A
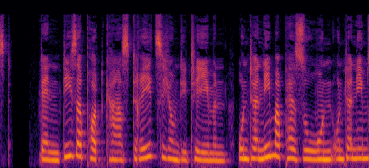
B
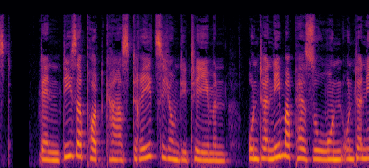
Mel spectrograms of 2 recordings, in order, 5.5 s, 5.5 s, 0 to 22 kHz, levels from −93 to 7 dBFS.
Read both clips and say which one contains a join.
A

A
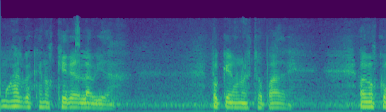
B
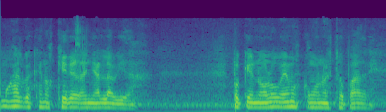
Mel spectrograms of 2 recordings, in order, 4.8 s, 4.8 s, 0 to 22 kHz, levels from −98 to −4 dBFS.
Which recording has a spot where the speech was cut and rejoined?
A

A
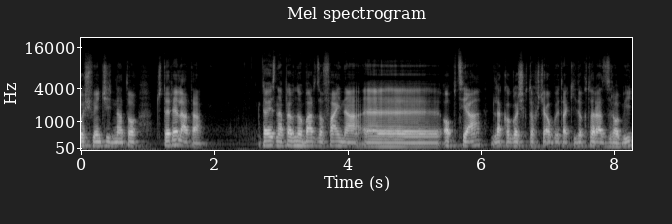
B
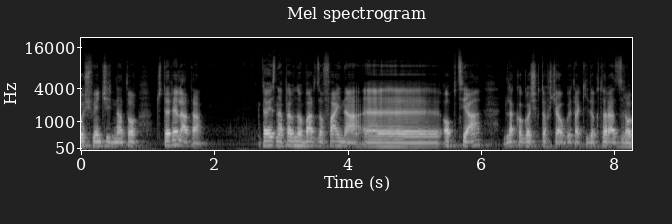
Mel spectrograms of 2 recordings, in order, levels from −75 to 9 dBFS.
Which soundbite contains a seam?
A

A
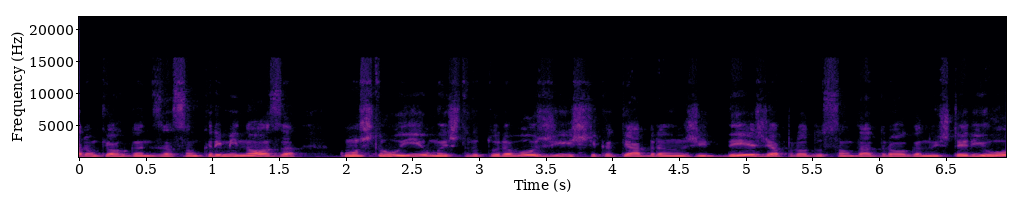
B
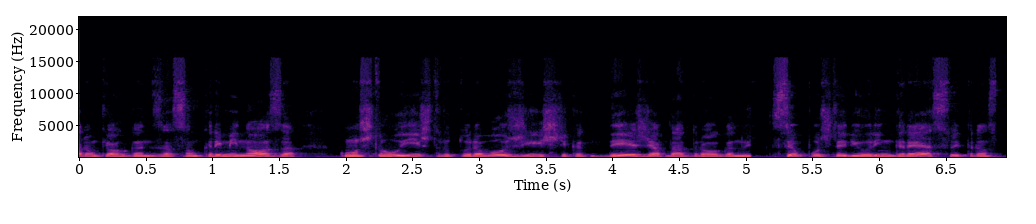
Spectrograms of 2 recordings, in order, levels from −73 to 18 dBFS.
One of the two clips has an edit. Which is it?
B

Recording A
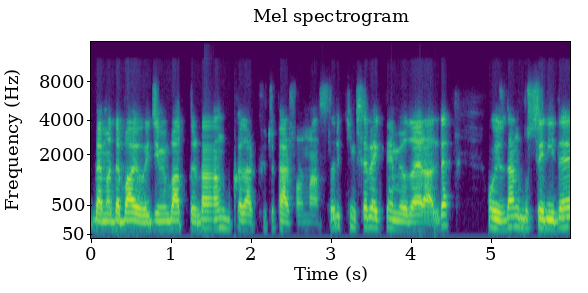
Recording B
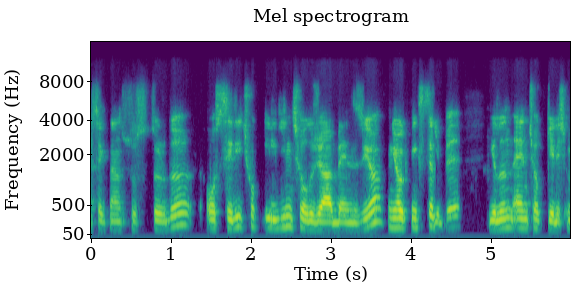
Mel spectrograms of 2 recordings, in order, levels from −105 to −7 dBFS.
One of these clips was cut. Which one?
B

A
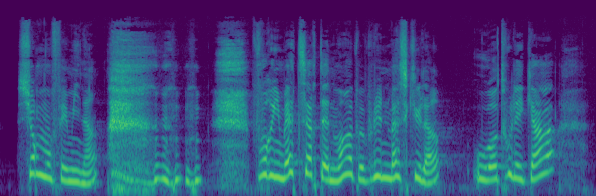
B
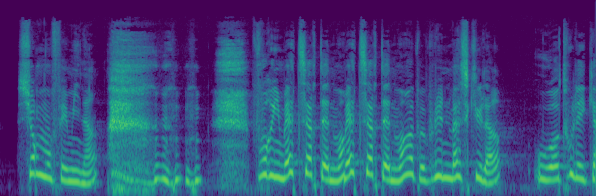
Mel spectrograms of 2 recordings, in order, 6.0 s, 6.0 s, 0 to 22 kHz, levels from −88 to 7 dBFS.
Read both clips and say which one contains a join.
B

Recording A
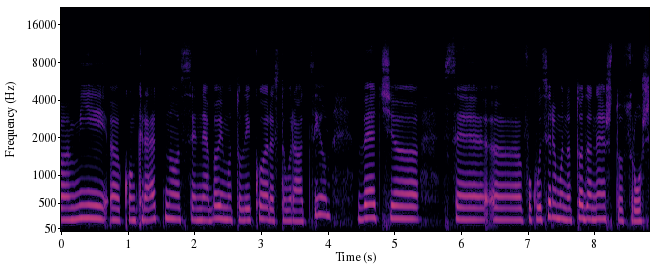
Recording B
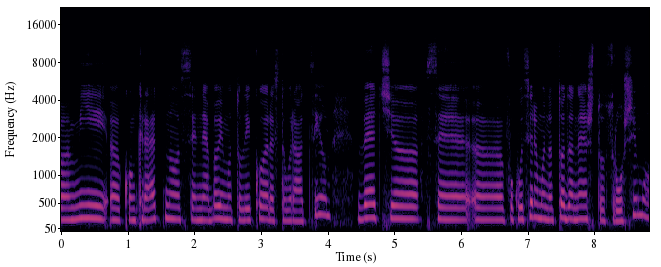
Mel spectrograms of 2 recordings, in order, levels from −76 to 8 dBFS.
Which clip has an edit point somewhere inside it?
B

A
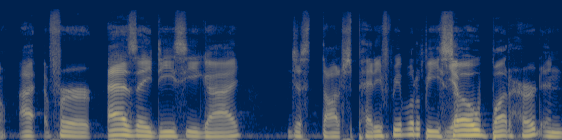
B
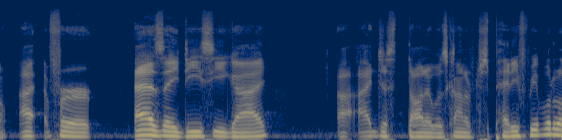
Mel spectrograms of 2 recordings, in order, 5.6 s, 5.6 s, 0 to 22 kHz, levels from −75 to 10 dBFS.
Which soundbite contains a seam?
A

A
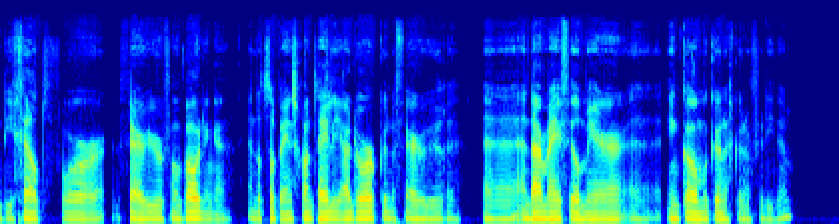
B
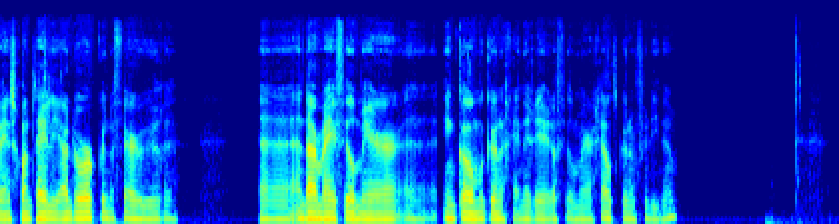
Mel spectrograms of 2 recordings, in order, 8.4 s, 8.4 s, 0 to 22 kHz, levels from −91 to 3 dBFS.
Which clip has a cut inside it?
A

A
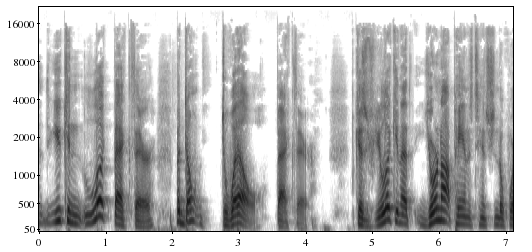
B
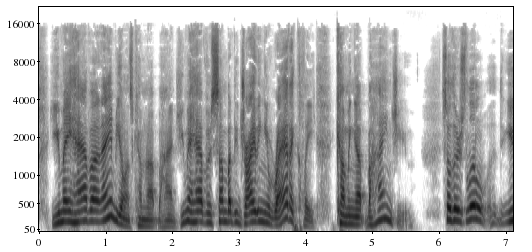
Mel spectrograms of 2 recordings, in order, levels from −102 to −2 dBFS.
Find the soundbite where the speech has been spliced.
A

